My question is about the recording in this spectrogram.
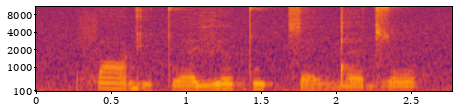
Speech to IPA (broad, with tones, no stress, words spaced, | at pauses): fɑ˦ɡi˨ tʷɛ˨vʲə˦ tʷi˦pt͡sɛ˨lŋ͡ǃɛ˦ d͡zo˦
